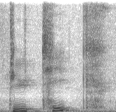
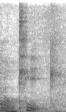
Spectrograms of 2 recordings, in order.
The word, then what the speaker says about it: boutique: It's a boutique. Sean can't say it. Yeah. He keeps saying boutique. Boutique hotel. Just because there's a U in it doesn't mean you need to pronounce it.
